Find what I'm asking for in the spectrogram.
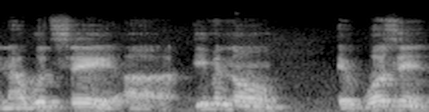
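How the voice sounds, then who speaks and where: A man with a fairly high pitch speaks in very wide pitch swings, and the room echo is audible. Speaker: former prisoner and prison rights advocate. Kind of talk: panel discussion. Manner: halting.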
